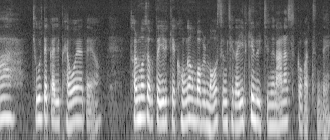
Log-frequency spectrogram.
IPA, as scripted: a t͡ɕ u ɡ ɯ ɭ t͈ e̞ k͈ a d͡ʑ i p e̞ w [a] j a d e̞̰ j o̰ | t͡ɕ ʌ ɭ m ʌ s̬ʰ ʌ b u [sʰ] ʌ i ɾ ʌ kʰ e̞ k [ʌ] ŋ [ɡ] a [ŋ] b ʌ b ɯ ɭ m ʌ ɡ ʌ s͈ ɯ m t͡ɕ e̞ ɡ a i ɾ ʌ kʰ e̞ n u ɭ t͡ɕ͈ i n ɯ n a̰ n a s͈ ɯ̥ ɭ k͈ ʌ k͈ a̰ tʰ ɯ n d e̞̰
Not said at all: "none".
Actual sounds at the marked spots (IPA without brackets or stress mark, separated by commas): ʌ, tʰ, ʌ, ɡ, ŋ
